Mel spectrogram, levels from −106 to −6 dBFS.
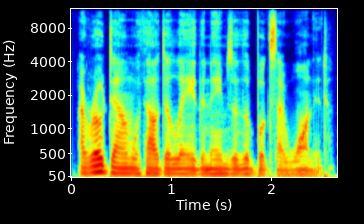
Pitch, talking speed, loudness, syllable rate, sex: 95 Hz, 270 wpm, -21 LUFS, 6.8 syllables/s, male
